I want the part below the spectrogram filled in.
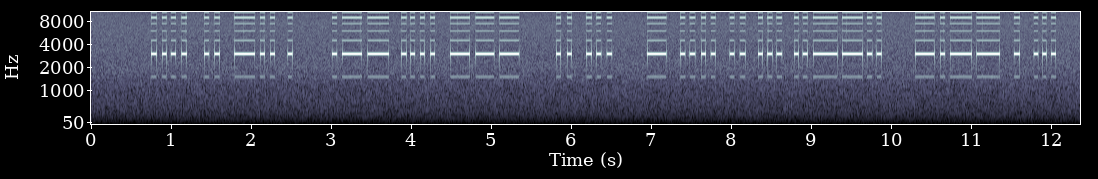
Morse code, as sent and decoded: .... .. -.. . / .-- .... --- / .. ... / - .... .. ... ..--.. / -.-- . ...
HIDE WHO IS THIS? YES

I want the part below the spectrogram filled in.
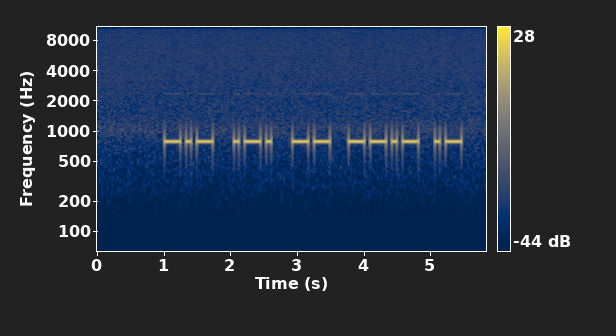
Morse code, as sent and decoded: -.- .-. -- --.- .-
KRMQA

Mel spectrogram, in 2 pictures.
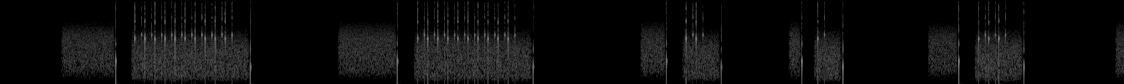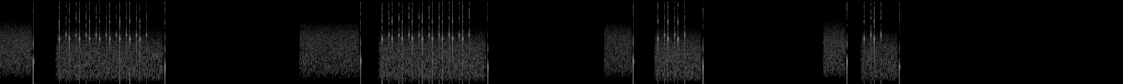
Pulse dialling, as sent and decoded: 10 / 10 / 2 / 1 / 3 / 9 / 9 / 3 / 2
0 0 2 1 3 9 9 3 2

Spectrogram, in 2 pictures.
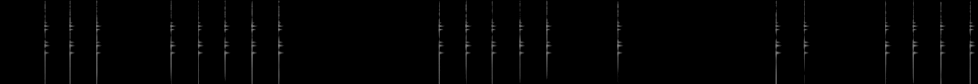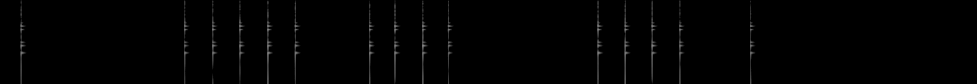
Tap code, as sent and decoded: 3-5 5-1 2-5 5-4 4-1
PVJYQ

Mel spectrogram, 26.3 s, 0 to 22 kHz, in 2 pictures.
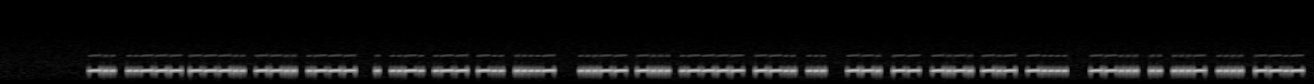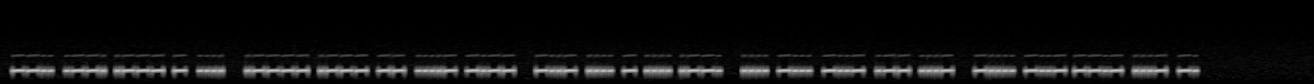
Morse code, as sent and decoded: -.. ..--- ---.. --.. .--- / . ..-. .-- -.. ....- / ...-- -... .---- --.. ... / --. -- -.-. -.- -.... / --... .. ...- .... --.- / --.. .--. .--- - .... / .---- .--- -- ....- -.-- / -..- .... - .... .--. / .... -... -..- .-- ...- / -.... -..- --.- ...- -.
D28ZJ EFWD4 3B1ZS GMCK6 7IVHQ ZPJTH 1JM4Y XHTHP HBXWV 6XQVN

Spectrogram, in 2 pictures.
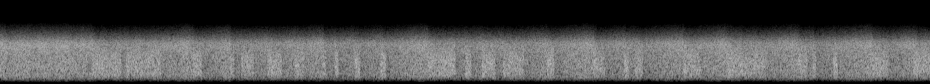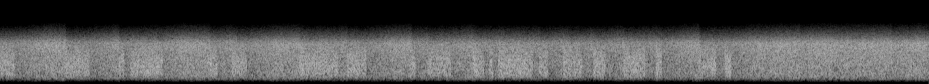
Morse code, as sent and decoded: none

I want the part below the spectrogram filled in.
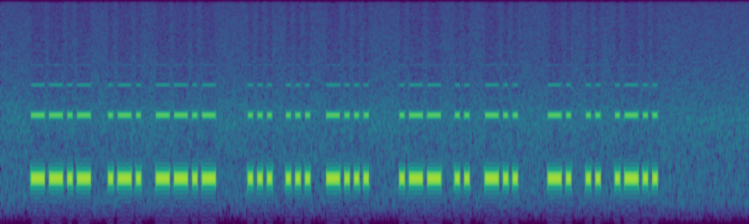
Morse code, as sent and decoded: --.- .-. --.- / ... ... -... / .-- .. -.. / -. .. .-..
QRQ SSB WID NIL

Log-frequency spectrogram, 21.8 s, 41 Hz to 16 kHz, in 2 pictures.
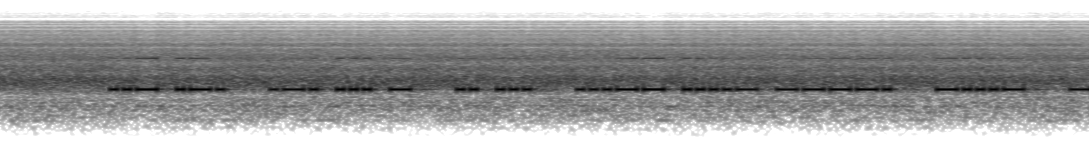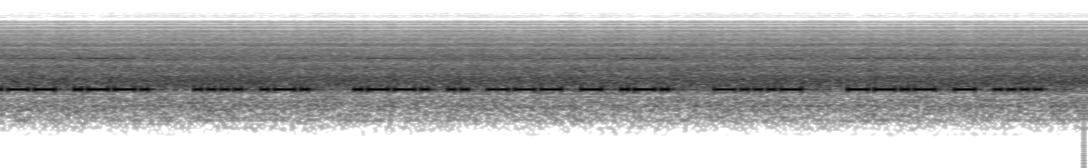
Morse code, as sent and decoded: ..- .-. / .-. ... - / .. ... / ...-- ....- ----. / -...- / --- .--. / .... .-. / .--. .. --- - .-. / -...- / --.- - ....
UR RST IS 349 <BT> OP HR PIOTR <BT> QTH

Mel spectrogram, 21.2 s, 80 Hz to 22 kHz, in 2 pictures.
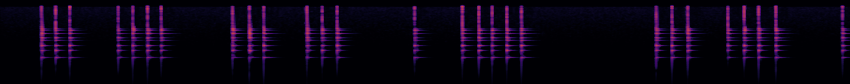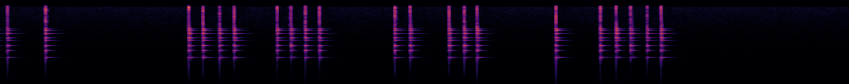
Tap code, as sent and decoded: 3-4 3-3 1-5 / 3-4 2-1 / 4-4 2-3 1-5
ONE OF THE

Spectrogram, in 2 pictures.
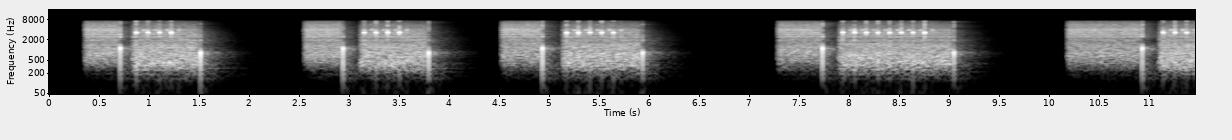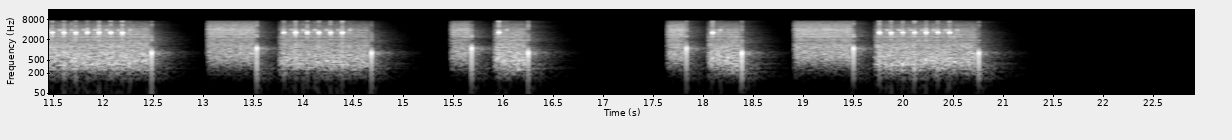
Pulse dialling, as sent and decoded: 4 / 4 / 5 / 8 / 10 / 6 / 1 / 1 / 7
4 4 5 8 0 6 1 1 7

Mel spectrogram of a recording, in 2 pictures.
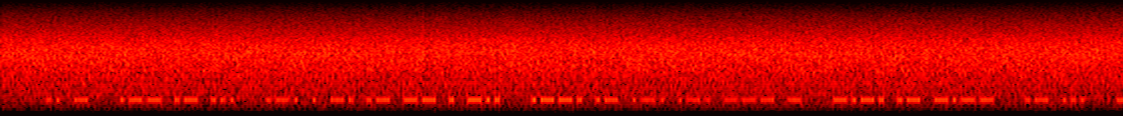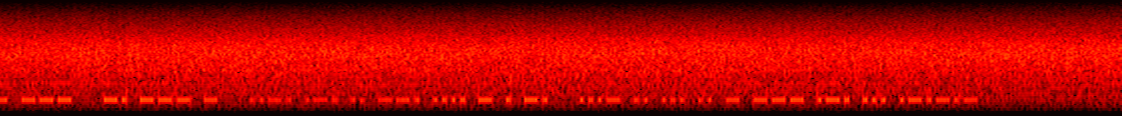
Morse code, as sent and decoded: .. - / .-- .- ... / .-. . -. .- -- . -.. / .--. .- .-. .-. --- - / -.-. .- -.-- / .- ... / - --- / -. --- - / ..-. .-. .. --. .... - . -. / ...- .. ... .. - --- .-. ... .-.-.-
IT WAS RENAMED PARROT CAY AS TO NOT FRIGHTEN VISITORS.

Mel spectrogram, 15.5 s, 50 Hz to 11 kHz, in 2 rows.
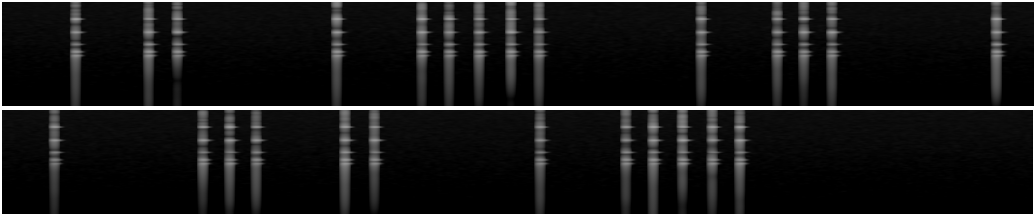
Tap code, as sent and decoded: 1-2 1-5 1-3 1-1 3-2 1-5
BECAME

